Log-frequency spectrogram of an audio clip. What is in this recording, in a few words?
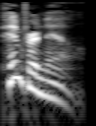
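"pimpernel", British English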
